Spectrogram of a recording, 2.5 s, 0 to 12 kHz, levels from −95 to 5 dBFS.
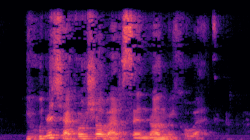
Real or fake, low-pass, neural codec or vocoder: real; 10.8 kHz; none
